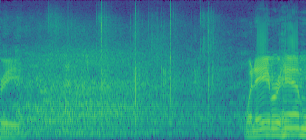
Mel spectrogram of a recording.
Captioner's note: audience laughing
